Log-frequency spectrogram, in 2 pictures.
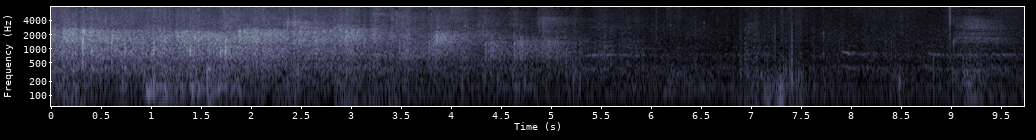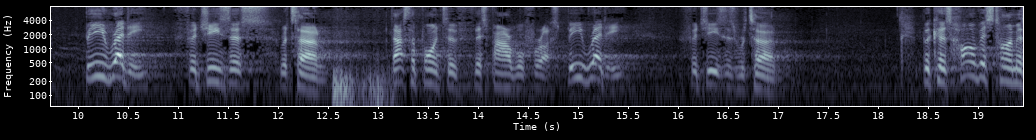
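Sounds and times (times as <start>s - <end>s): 
crowd applause: 0.0s - 5.3s
speech: 10.1s - 12.6s, 13.2s - 17.2s, 18.4s - 19.4s.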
